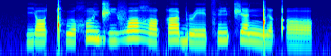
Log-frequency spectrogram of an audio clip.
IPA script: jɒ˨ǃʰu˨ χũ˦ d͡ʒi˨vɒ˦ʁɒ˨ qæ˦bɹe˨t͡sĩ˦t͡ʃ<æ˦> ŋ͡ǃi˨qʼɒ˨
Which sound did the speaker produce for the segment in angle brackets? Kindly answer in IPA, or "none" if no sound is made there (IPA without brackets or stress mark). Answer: æ˦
